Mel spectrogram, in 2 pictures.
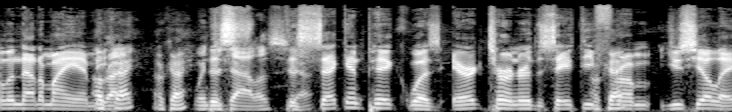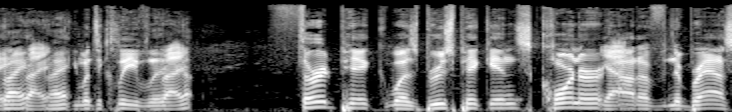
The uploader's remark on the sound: The show is live from Rams training camp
